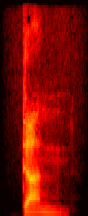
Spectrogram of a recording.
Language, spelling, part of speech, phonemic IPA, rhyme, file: German, dann, adverb, /dan/, -an, De-dann2.ogg
- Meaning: 1. then, after that 2. then, in that case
